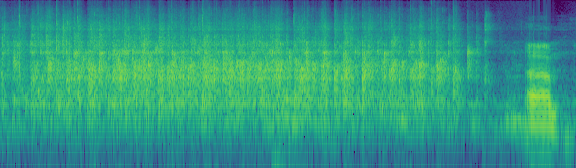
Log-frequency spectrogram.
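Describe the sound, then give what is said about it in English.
A steady round of applause from a crowd for the next speaker, a CEO, dense, loud clapping that holds for about seven seconds before fading, then a voice begins speaking. “Round of applause for CEO.”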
